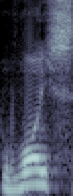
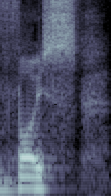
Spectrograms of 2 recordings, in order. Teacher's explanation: there is a W sound instead of a V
